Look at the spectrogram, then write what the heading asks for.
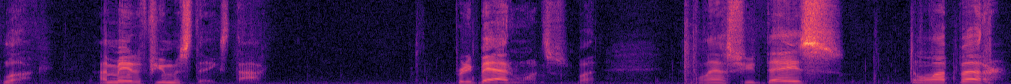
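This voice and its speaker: Video game role: middle-aged American crook in therapy, sighing, self-loathing and wry, with fry in the voice and lively intonation. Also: male voice, medium pitch, unhurried, long pauses, slight background noise, heavily acted. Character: troubled middle-aged male criminal confessing to his therapist. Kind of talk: naturalistic video game acting.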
